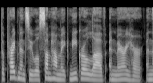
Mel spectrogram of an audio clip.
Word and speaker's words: Negro: In Argentina, El Negro, pronounced with a short E, can be a friendly way to refer to a man with darker hair or skin.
